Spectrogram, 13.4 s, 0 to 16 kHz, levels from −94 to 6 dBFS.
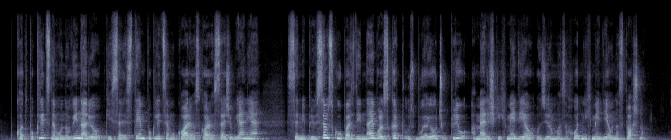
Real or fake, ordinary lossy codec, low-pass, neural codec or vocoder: fake; none; 14.4 kHz; vocoder, 44.1 kHz, 128 mel bands, Pupu-Vocoder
